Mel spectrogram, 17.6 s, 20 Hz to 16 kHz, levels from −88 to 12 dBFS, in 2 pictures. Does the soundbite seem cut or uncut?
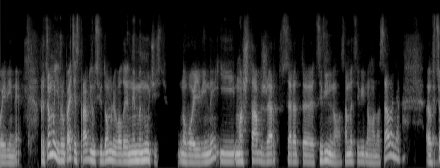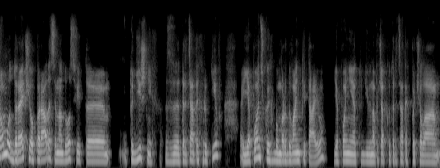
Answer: uncut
